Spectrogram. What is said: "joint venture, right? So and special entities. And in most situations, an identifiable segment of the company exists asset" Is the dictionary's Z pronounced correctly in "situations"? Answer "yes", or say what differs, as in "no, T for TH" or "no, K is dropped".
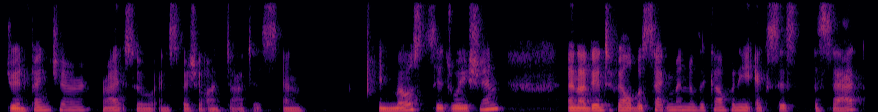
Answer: no, Z is dropped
